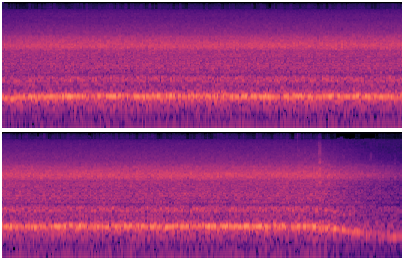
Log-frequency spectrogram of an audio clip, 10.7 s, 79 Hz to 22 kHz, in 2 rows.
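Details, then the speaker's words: PowerJack 8 kW inverter with an upgraded 12 V, 120 mm, 200 CFM high-speed cooling fan on a 12 V test supply: loud, steady high-speed fan roar at constant pitch, winding down near the end; normal running. "that is a very loud fan obviously power jacks probably not going to put that size of a fan in there at least that speed but if you're serious about cooling and I think power jacks should take this a little bit more serious"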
